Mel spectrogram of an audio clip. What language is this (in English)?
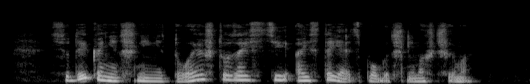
Belarusian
